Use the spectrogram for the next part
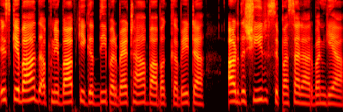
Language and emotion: Urdu, neutral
